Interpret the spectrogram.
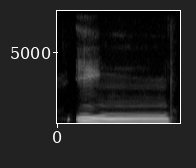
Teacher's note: the back of the tongue goes very high, ing, and blocks off all the airflow through the mouth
